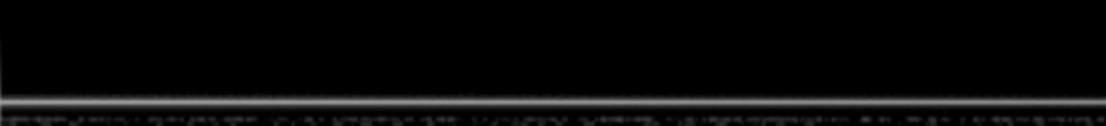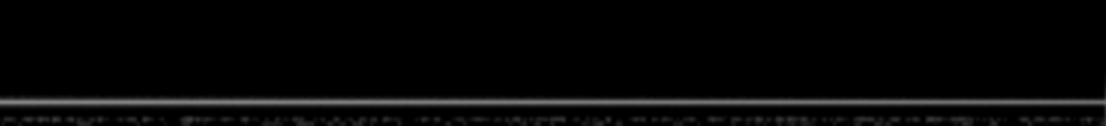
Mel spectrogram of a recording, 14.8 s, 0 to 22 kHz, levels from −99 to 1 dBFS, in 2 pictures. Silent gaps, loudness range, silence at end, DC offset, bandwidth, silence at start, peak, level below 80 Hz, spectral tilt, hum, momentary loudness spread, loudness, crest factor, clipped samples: none; 13 LU; 0 s; under 0.1%; 0.9 kHz; 0 s; -30 dBFS; under -90 dBFS; 12.5 dB/octave; none; 16 LU; -40 LUFS; 10 dB; under 0.1%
